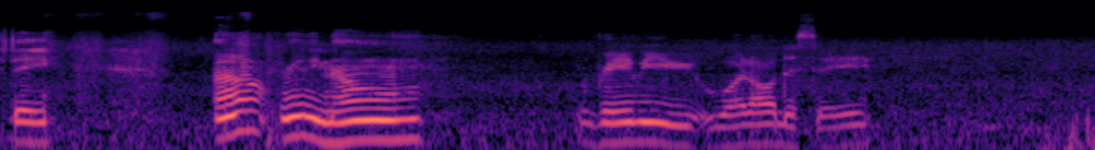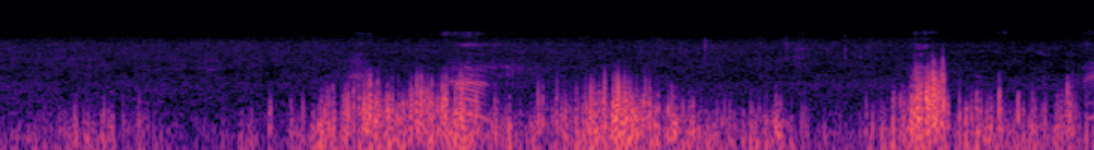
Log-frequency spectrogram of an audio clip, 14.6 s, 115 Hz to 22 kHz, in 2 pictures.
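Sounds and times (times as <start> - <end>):
speech: 0.1 - 0.5, 1.4 - 2.9, 3.8 - 5.9
wind blowing outdoors and buffeting the microphone: 6.8 - 14.5.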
